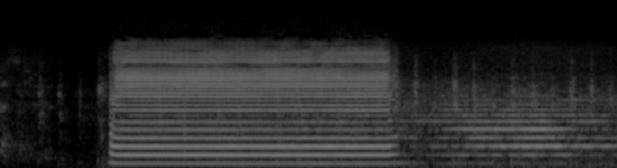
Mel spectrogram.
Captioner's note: horn Blowing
